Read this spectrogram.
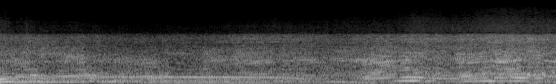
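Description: A car engine revs hard.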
